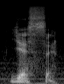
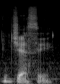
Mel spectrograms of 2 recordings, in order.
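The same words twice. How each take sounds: First: The name is pronounced the Finnish way. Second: The name is pronounced the English way.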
